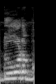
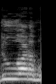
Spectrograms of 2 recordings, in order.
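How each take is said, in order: First: The vowel is a single long o sound. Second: The vowel is u gliding into a. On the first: The speaker calls it right. "इसको हम डोर बोलेंगे" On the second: The speaker calls it wrong. "ना कि डूअर बोलेंगे"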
